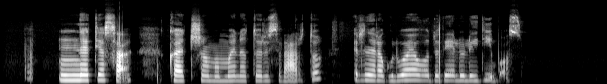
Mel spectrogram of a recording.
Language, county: Lithuanian, Vilnius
